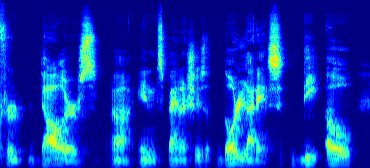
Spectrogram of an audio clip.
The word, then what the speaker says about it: dólares: dollars in Spanish is dólares, D-O-L-A-R-E-S, with an accent on the O there at the front. So you're supposed to say dólares.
